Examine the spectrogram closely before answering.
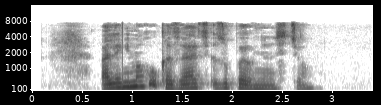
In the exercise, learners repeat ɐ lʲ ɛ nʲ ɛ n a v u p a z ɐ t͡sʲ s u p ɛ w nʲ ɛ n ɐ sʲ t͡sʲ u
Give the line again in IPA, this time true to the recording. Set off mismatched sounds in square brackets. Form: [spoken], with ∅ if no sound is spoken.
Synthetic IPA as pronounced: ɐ lʲ ɛ nʲ ɛ [m] a [ɣ] u [k] a z [a] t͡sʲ [z] u p ɛ w nʲ ɛ n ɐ sʲ t͡sʲ u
